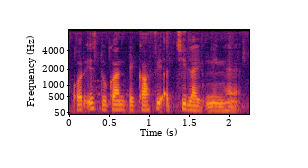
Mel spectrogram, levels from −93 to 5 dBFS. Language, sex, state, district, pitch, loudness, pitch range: Hindi, male, Arunachal Pradesh, Lower Dibang Valley, 120 Hz, -21 LUFS, 105-125 Hz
